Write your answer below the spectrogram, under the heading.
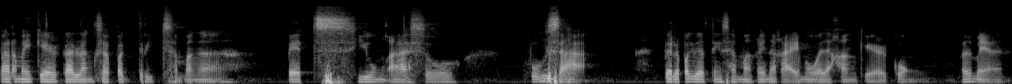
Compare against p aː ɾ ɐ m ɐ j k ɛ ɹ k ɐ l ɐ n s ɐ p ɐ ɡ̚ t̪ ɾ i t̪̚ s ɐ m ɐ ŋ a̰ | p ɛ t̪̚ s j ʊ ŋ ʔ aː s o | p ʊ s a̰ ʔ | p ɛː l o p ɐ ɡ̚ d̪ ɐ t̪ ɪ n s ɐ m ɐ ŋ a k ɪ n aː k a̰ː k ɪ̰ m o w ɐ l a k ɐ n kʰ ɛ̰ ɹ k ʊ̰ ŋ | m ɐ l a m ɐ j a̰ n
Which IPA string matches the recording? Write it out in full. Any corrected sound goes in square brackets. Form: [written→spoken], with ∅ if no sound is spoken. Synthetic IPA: p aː ɾ ɐ m ɐ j k ɛ ɹ k ɐ l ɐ [n→ŋ] s ɐ p ɐ ɡ̚ t̪ ɾ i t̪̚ s ɐ m ɐ ŋ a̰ | p ɛ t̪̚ s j ʊ ŋ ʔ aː s o | p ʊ s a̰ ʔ | p ɛː [l→ɾ] o p ɐ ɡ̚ d̪ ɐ t̪ ɪ [n→ŋ] s ɐ m ɐ ŋ a k ɪ n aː k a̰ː [k→ʔ] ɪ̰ m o w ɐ l a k ɐ [n→ŋ] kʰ ɛ̰ ɹ k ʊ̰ ŋ | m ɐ l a m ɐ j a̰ n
